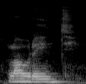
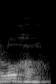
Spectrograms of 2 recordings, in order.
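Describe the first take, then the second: First: The name is read with Portuguese pronunciation. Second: The name is read with French pronunciation. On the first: "Se a gente fosse ler em português, seria Laurent" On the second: "foi um matemático francês, então por isso que a pronúncia ... tô fazendo é Loran"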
